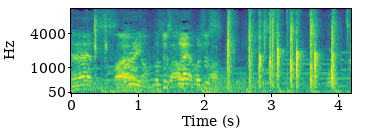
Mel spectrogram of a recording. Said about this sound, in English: Let's just clap.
